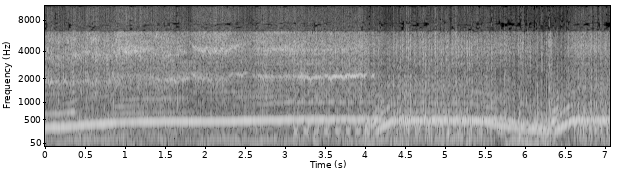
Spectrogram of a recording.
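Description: Sport motorcycle engine held at high revs in a stationary burnout, the rear tyre spinning against the pavement. The revs climb early on, hold steady, then drop once about five and a half seconds in and climb straight back up.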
